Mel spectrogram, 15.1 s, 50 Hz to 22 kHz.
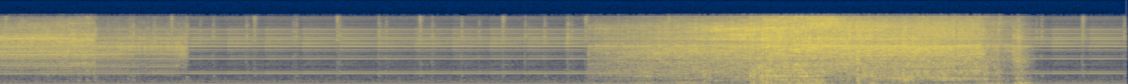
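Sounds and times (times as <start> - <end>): level crossing warning bell: 1.8 - 15.0
model train rumbling on track: 7.9 - 13.8.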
